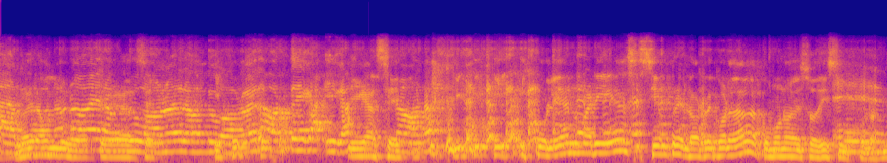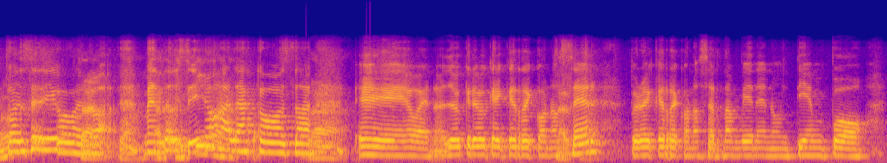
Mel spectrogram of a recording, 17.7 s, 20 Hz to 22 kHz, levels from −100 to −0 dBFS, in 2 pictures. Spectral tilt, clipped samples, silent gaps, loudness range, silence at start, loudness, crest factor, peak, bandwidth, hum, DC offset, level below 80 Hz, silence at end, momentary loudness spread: -5 dB/octave; under 0.1%; none; 3 LU; 0 s; -13 LUFS; 12 dB; 0 dBFS; 9.8 kHz; none; under 0.1%; -50 dBFS; 0.05 s; 6 LU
